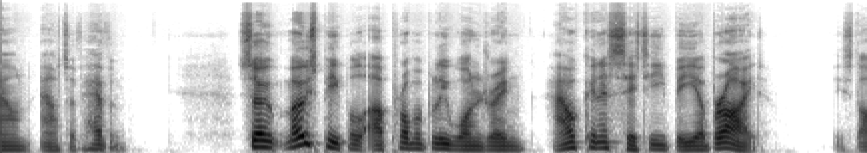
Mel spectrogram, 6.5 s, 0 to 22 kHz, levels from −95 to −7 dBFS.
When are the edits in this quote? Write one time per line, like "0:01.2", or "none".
none

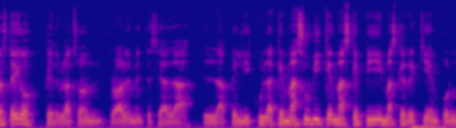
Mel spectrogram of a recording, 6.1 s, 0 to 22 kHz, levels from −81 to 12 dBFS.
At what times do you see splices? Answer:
none

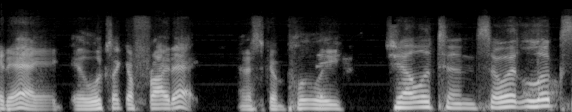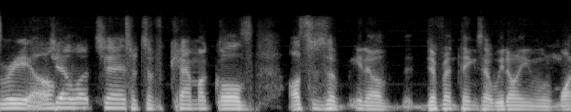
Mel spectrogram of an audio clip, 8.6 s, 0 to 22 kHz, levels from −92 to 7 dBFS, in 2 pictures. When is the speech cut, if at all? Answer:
0:04.3
0:05.2

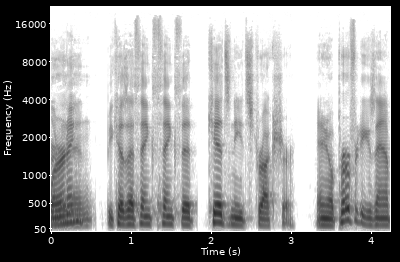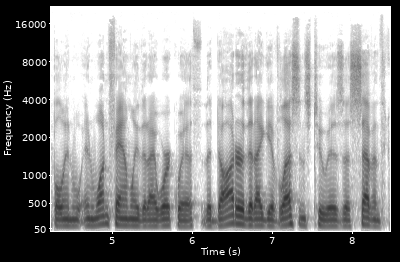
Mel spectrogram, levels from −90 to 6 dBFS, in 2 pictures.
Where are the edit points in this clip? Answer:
0:01.3
0:06.1

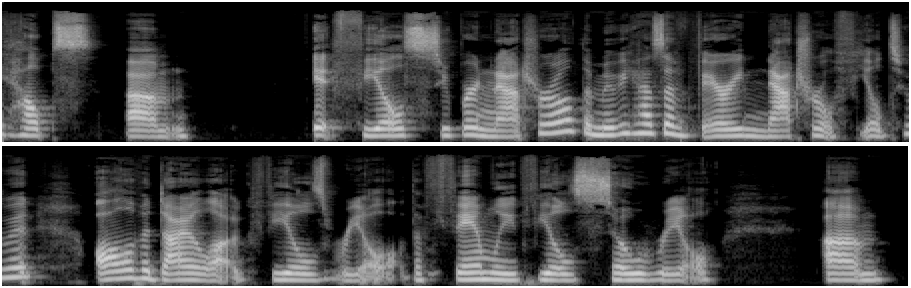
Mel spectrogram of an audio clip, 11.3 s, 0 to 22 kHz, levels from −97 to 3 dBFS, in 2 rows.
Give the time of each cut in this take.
none

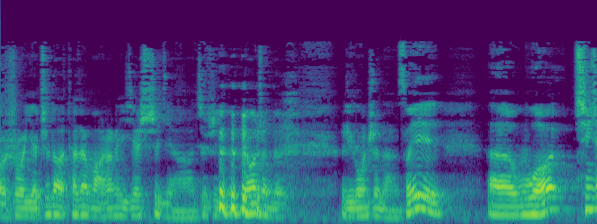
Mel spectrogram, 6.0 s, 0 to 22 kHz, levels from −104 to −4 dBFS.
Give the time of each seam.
none

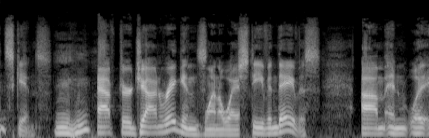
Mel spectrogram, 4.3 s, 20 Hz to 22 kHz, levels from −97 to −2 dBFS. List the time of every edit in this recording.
0:02.0
0:02.4

